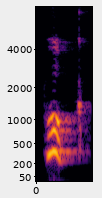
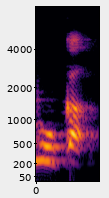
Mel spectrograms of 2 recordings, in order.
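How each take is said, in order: First: The word ends on a bare k sound. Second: The word ends with an added a vowel. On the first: The speaker calls it right. "so don't emphasize on ka, it's just bhuk" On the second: The speaker calls it wrong. "not bhuka"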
